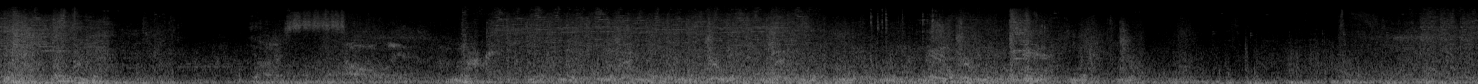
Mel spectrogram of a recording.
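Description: Swords clash and magic blasts boom in a video game fight.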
